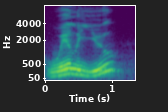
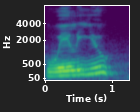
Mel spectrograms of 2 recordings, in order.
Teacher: o final do will é um final de L, e aí ele emenda com a próxima palavra que começa com um som de vogal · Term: emendam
